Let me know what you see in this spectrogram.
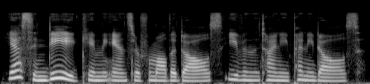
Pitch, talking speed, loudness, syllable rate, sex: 195 Hz, 225 wpm, -17 LUFS, 5.4 syllables/s, female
